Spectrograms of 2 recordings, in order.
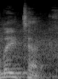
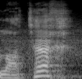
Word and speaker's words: LaTeX: pronounced it is not lei tech okay this is not gloves it is not plastic it is pronounced a lot of tests or lot of tech as in Bach but you know it's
